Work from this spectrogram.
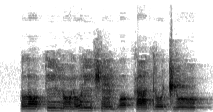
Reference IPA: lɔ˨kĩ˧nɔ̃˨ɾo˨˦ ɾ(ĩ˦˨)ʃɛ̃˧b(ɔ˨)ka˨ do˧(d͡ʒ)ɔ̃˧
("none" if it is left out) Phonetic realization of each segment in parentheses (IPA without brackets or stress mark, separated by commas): ĩ˦˨, ɔ˨, d͡ʒ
